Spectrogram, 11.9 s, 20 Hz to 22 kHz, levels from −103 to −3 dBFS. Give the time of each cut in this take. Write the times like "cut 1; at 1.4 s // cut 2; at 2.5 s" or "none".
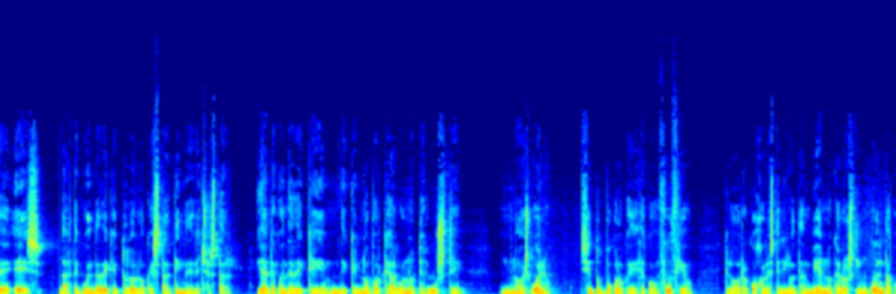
cut 1; at 0.9 s // cut 2; at 3.2 s // cut 3; at 7.7 s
